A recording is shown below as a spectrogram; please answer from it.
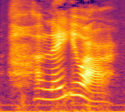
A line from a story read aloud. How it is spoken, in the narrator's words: cried Cinderella, yawning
